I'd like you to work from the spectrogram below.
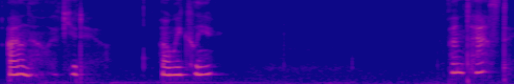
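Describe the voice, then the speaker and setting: Woman whispering as Alastor, a slow, suave demon overlord. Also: a little high, warm tone. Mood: coolly threatening. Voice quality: breathy whisper. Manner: slow, condescending, teasing, deliberate. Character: suave, amused, menacing male demon overlord of hell. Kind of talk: whispered ASMR roleplay.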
